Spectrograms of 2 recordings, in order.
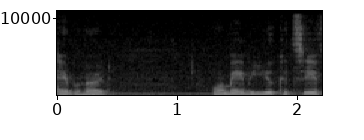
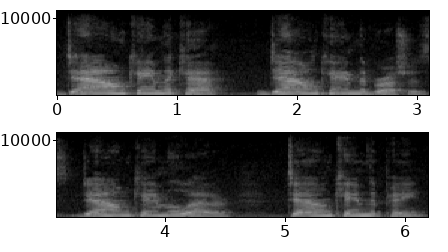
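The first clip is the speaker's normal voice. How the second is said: higher, louder dramatic build; building excitement; 5 semitones higher, 6 dB louder, slower than usual. A narrator's reading. Everything tumbling down, excited storytelling. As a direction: pile on the drama as everything falls.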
